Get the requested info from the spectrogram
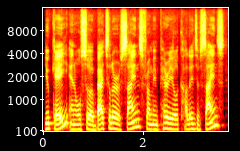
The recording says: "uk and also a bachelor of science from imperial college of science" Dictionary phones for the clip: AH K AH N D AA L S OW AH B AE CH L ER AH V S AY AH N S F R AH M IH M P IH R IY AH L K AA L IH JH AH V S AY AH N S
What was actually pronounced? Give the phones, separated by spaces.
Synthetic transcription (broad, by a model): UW K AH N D AA L S OW AH B AE CH L ER AH V S AY AH N S F R AH M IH M P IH R IY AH L K AA L IH JH AH V S AY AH N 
